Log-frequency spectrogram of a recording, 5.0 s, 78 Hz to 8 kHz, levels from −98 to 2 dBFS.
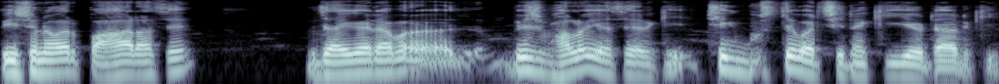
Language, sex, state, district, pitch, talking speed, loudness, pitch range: Bengali, male, West Bengal, Jalpaiguri, 145 Hz, 205 wpm, -16 LUFS, 135-170 Hz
